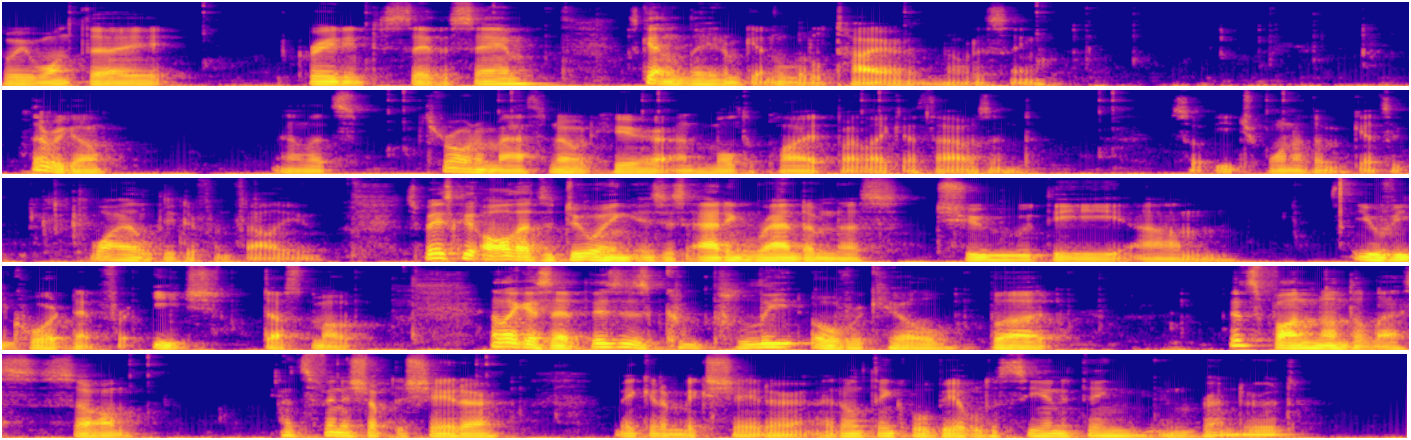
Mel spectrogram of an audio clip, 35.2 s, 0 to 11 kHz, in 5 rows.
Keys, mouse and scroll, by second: 0.4 click, 1.9 click, 2.9 middle click, 3.2 scroll up 1, 4.6 click, 4.6 scroll up 6, 5.5 middle click, 6.2-6.6 scroll up 2, 6.5 middle click, 7.3 shift+a, 10.2 click, 11.3 click, 14.5 click, 14.5 KP_0, 16.6 middle click, 17.1 alt+middle click, 17.4 middle click, 17.7-18.1 scroll up 3, 17.9 middle click, 18.3 middle click, 18.5 alt+middle click, 18.5 scroll down 2, 18.9 middle click, 19.1-19.9 scroll down 2, 19.9-20.4 scroll up 3, 20.6 middle click, 21.8 middle click, 22.1 scroll down 2, 22.3 alt+middle click, 22.3 alt+middle click, 22.7 scroll up 1, 22.9 middle click, 23.4 middle click, 23.6 scroll down 1, 24.4 middle click, 24.4-25.3 scroll down 8, 25.0 middle click, 25.7-26.6 scroll up 5, 25.9 middle click, 26.4 middle click, 27.0 scroll up 2, 27.3 middle click, 27.8 shift+a, 30.7 middle click, 30.7 scroll up 1, 31.6 z, 33.9 middle click, 34.5 middle click.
